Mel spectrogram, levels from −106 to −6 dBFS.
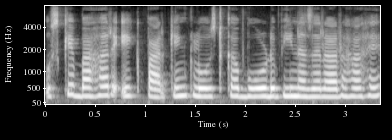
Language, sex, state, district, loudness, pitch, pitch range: Hindi, female, Delhi, New Delhi, -13 LUFS, 250 Hz, 245-260 Hz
